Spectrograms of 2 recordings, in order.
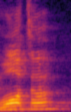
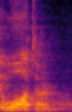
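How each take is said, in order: First: It is said in a British accent. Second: It is said in an American accent. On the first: "British, they say water" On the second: "American, they say water"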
